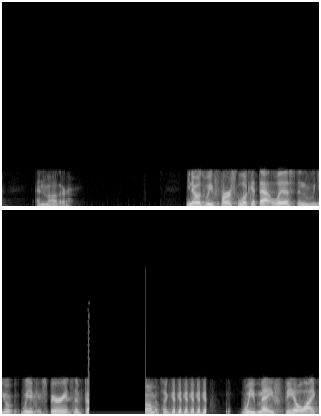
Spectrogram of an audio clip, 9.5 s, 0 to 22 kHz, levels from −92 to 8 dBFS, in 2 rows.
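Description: At 4.86 s there's a burst of packet loss: about 65 ms of the last sound is stretched and fading, then roughly 60 ms is skipped before "we experienced and".

Right after "we experienced and", from 6.05 to 6.90 s, there's an audio dropout to a faint residue. The sound cuts out abruptly for about 850 ms, leaving only mains hum around 55 dB down, likely from a live but disconnected input.

Then from 7.34 to 7.81 s comes a system hang loop. One 93 ms chunk repeats five times, a stutter at about 10.8 Hz that fits a 4096-sample buffer, while roughly half a second of audio is lost. Throughout, the call path's narrowband codec leaves nothing above 4 kHz.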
